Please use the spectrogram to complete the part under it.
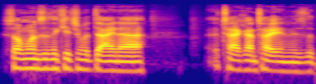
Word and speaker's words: Dina: It's pronounced Dina. – It's pronounced Dina. – I can promise you it's Dina.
